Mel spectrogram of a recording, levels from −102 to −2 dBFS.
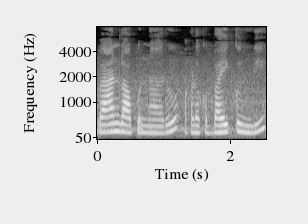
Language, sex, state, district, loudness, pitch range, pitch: Telugu, female, Andhra Pradesh, Chittoor, -16 LUFS, 185-215 Hz, 195 Hz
